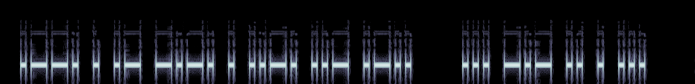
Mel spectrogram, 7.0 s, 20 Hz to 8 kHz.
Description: Morse code, heard as a keyed tone, about 23 wpm, 700 Hz. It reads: PEACEFUL SKIES
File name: Book One / 14-Chapter 14 - 23 WPM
